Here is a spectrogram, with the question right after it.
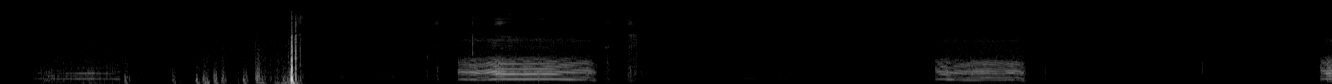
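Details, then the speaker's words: Pet dog snoring in sleep: two long, buzzing, fluttering breath sounds separated by quiet pauses, with a few faint clicks. "You snoring, baby. You've been snoring."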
